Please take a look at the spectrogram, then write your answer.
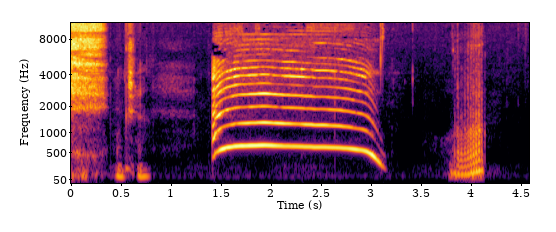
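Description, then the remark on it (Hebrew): A person's voice imitates a jackal howl: one sustained, wavering high-pitched wail rising quickly and holding for nearly two seconds before falling off, set between brief bursts of speech. “את יודעת לעשות יללות של טן? כן. נו, תעשי.”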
